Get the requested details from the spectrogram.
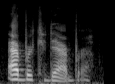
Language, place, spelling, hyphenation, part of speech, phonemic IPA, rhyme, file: English, California, abracadabra, ab‧ra‧ca‧dab‧ra, noun / interjection, /ˌæbɹəkəˈdæbɹə/, -æbɹə, En-us-abracadabra.ogg
- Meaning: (noun) A use of the mystical term ‘abracadabra’, supposed to work as part of a healing charm or a magical spell; any spell or incantation making use of the word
